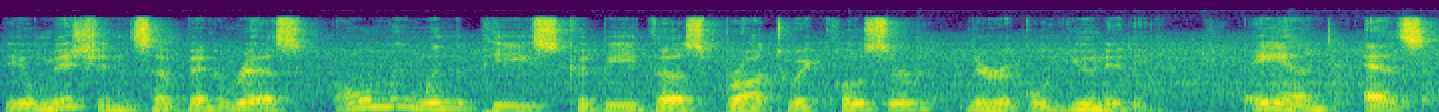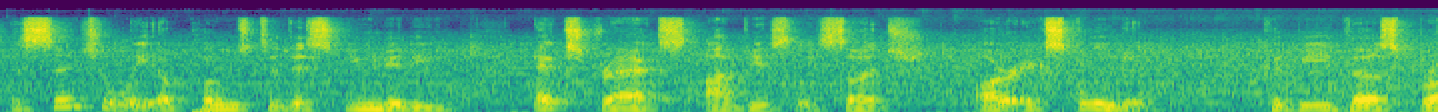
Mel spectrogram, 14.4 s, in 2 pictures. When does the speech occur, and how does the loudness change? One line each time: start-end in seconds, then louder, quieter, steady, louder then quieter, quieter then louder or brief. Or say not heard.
0.0-14.3 steady.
